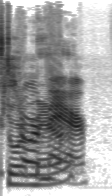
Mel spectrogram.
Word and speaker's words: Stormare: Peter Stormare.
